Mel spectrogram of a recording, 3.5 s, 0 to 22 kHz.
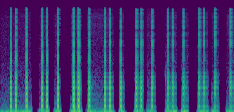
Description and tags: Cell Phone Interference 4
Interference from a cell phone.
Recorded with a Zoom H1.
beep, cell, communication, computer, digital, electric, electronic, electronics, interference, mobile, noise, phone, radio, signal, static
